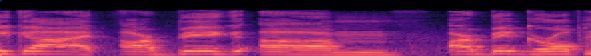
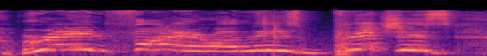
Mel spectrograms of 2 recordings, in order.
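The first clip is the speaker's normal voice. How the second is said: much higher, slow and drawn out, mock tyrant; hammed-up villain command; much slower than usual. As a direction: bellow the order like a cartoon warlord. Thanos orders the attack.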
